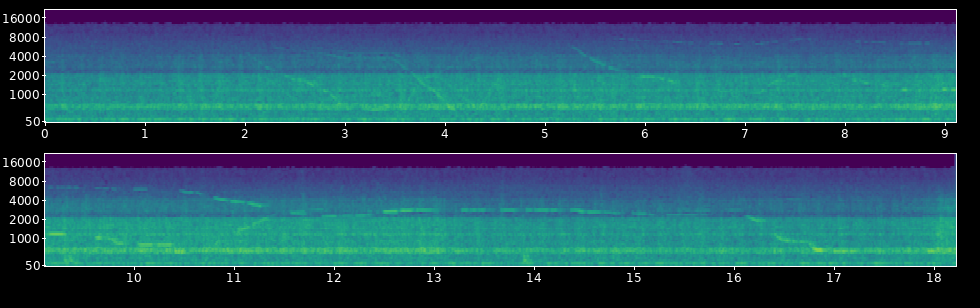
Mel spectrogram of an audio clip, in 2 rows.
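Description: Heathkit HR-10B vacuum-tube receiver being tuned across the 40-metre amateur band, heard through an external speaker. There is steady band hiss, with whistling tones that slide up or down in pitch as the dial sweeps past signals, and Morse code (CW) beeps at a steady pitch that grow stronger near the end.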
